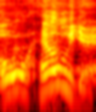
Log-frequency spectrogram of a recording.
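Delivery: icy, cold exclamation in a put-on character voice. Reading out a viewer's super chat donation message, Stone Cold voice. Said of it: "in his stone cold voice".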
